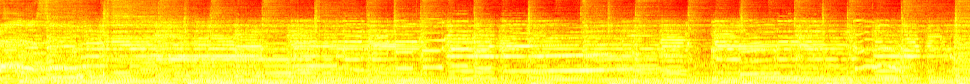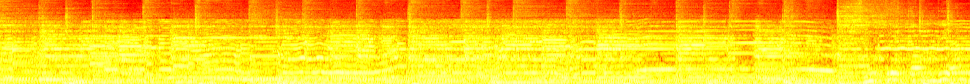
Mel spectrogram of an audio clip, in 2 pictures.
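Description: Live rock band playing an instrumental passage: an electric guitar playing lead lines with bent notes over bass guitar and a steady drum beat.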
